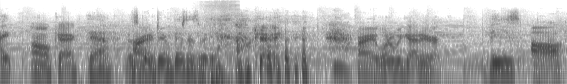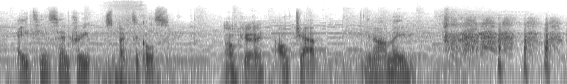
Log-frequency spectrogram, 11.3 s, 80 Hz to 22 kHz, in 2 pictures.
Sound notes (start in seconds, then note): 2.0 chuckling; 10.1 laughs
